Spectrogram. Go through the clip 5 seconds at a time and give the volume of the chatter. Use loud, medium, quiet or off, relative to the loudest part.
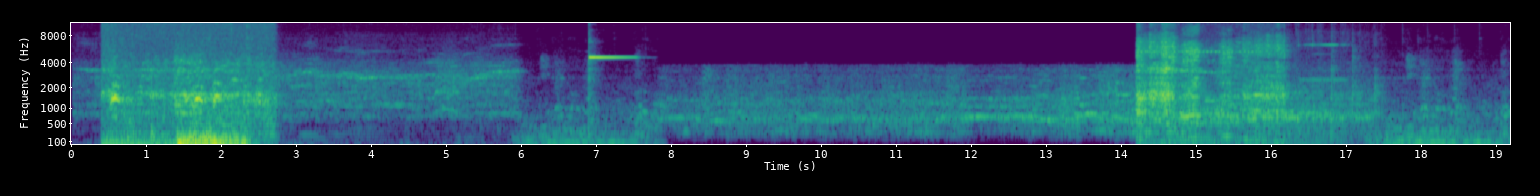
medium, medium, loud, loud.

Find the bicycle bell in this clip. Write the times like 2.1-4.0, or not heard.
1.4-2.4, 6.9-7.5, 16.4-16.9.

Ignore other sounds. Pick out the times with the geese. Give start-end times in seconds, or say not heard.
0.3-2.8, 14.2-16.2.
